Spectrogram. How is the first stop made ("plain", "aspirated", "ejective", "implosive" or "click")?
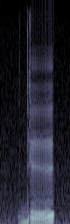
plain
